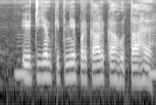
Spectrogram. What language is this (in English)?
Maithili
